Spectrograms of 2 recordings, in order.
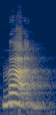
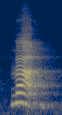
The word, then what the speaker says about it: man: attention to the pronunciation when you want to say this noun in singular we say man man this is a butterfly sound a man man try with me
